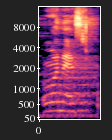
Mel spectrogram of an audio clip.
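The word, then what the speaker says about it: honest: भले ही आपको ये एच से लिखा हो लेकिन जो कि प्रोनाउंसिएशन है, जो बोलने का तरीका है वो किससे हो रहा है, ऑनेस्ट, ओ से.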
